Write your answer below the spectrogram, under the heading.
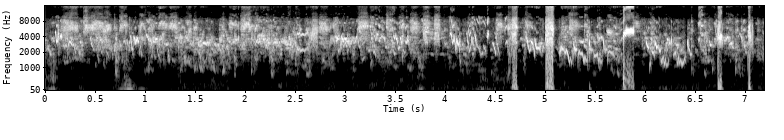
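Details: Budgerigars, a breeding pair, eating while they chirp: steady high twitter broken by several sharp clicks and one loud squeak late on.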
